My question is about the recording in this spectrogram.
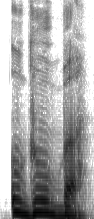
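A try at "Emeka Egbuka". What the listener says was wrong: There's a K. You forgot the K.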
